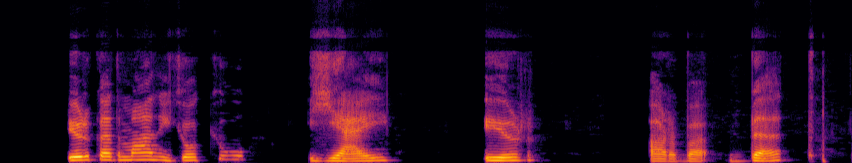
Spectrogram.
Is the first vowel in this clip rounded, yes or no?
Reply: no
